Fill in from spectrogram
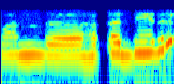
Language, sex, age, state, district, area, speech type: Kannada, female, 30-45, Karnataka, Gadag, rural, conversation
